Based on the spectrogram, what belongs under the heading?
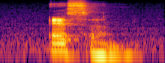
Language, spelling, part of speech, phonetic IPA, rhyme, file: German, Essen, noun / proper noun, [ˈɛsn̩], -ɛsn̩, De-Essen.ogg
